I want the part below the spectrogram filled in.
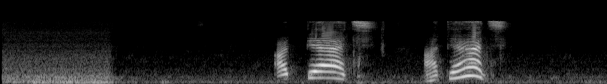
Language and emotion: Russian, angry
